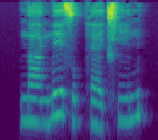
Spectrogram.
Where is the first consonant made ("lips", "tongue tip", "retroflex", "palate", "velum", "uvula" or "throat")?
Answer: tongue tip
